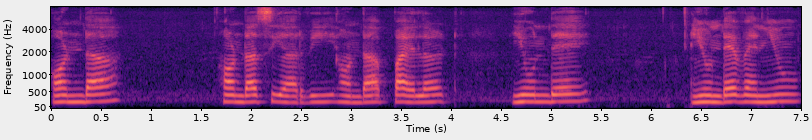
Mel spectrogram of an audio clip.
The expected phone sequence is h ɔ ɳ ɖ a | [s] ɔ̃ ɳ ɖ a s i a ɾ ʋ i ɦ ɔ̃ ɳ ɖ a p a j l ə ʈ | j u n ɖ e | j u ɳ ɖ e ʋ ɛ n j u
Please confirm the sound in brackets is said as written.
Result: no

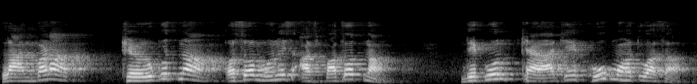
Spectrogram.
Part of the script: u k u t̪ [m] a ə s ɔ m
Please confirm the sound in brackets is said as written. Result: no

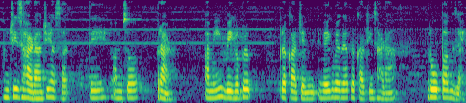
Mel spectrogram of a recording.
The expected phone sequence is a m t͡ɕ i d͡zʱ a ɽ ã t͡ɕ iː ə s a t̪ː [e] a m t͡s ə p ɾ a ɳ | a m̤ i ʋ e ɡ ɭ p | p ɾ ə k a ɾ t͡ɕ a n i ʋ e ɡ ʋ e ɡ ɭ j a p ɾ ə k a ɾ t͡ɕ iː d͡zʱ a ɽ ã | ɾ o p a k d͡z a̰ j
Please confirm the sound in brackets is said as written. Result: yes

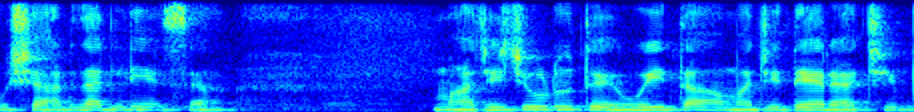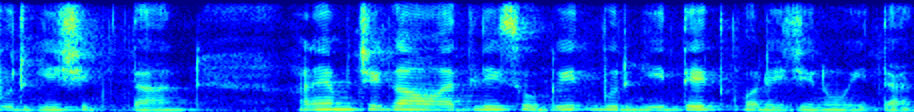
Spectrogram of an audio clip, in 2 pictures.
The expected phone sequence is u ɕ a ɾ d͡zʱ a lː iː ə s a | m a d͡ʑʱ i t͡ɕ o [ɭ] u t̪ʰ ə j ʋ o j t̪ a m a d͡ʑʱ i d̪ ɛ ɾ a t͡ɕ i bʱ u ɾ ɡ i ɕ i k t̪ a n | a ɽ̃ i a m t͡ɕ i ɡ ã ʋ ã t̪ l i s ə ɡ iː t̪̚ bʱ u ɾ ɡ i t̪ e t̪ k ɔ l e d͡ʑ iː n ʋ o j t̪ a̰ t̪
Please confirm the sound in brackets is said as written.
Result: no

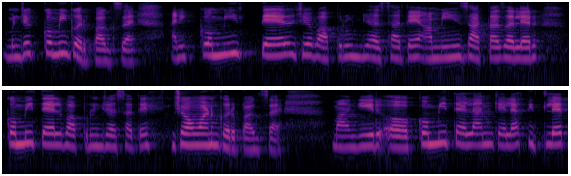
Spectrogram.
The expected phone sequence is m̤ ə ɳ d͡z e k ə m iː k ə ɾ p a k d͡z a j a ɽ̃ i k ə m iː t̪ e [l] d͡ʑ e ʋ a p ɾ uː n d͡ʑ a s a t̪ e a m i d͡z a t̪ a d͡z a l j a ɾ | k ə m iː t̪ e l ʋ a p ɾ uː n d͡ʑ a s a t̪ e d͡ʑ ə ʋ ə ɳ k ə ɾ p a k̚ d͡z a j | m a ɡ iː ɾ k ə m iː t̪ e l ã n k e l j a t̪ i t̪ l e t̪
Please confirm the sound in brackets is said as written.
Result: yes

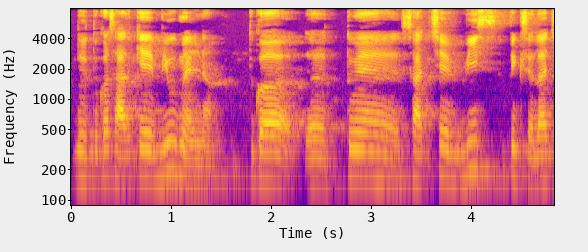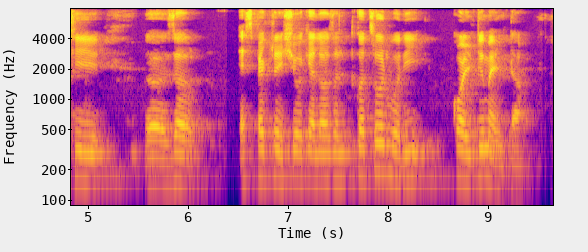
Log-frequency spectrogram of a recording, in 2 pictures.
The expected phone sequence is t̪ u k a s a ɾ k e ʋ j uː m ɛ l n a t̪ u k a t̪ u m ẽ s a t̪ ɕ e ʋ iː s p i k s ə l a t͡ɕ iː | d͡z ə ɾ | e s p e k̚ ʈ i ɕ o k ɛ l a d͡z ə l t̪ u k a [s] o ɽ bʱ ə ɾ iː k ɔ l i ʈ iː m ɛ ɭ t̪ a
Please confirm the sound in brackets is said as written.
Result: no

